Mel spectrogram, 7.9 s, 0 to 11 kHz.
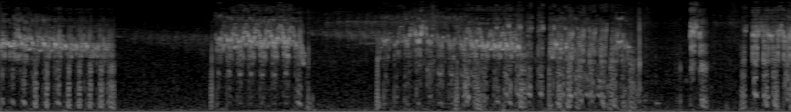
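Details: Black stork nestlings begging for food at a nest in Karula, Estonia, on 2 July 2017 at 10:58, filmed by a live nest camera while a strange stork flies around; bursts of rapid, raspy, pulsed calls lasting one to two seconds, separated by brief pauses.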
